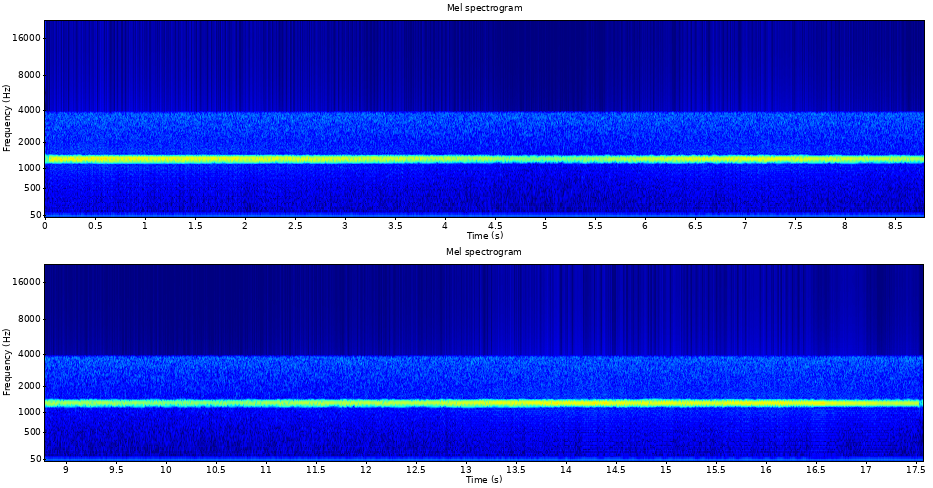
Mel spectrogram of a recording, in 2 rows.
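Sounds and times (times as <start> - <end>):
isolated 75 Bd PSK channel of Israeli VFT: 0.0 - 17.5.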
